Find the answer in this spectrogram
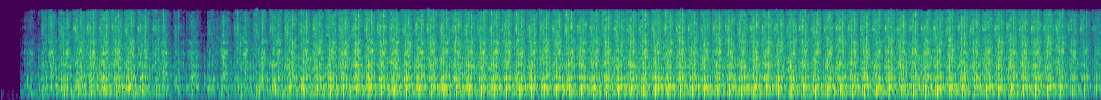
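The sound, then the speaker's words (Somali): Machines running in a thread-making factory outside Nairobi: a loud, continuous mechanical clatter of fast, even pulses that holds steady throughout, with no talking. “waxaad maqlaysaan dhawaaqa mishiinada warshadan dunta samaysa oo ku taalla meel ka baxsan magaalada Nairobi.”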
